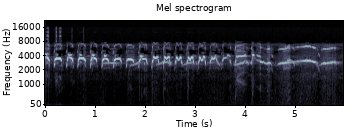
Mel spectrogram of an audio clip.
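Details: Fish delivery by the father to two noisy osprey young at Barnegat Light, New Jersey, 13 September 2021. A fast series of high chirping whistles slows into a few longer, drawn-out slurred whistles at the end.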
